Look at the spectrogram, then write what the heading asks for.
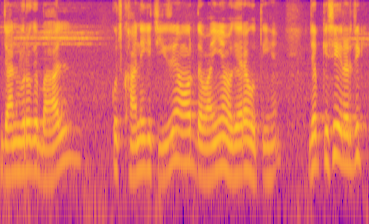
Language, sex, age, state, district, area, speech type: Urdu, male, 18-30, Uttar Pradesh, Rampur, urban, spontaneous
